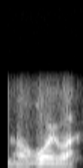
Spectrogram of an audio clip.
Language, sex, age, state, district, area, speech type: Manipuri, male, 60+, Manipur, Imphal East, rural, conversation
